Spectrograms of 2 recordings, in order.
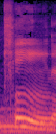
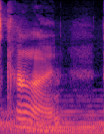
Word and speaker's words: kine: So when Pharaoh tells him about these kine, and he tells them, and for those of you who don't know, and I have been pronouncing it wrong for a minute, I was saying keen and it's kine.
